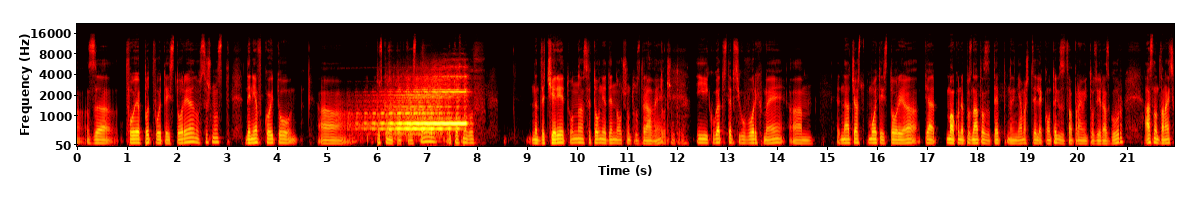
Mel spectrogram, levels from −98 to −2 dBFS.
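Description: From 5.4 s to 8.05 s, a microphone-to-loudspeaker loop runs with more than unity gain, so each pass returns louder than the last and the sound builds into feedback howl. The repeats narrow to the pitch the loop favours, a tone of roughly 700 Hz, pulsing about every 150 ms as it circulates. At its peak the howl sits about 14 dB above the speech and swamps it, then stops abruptly at 8.05 s when the loop is broken.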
